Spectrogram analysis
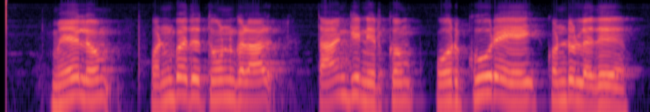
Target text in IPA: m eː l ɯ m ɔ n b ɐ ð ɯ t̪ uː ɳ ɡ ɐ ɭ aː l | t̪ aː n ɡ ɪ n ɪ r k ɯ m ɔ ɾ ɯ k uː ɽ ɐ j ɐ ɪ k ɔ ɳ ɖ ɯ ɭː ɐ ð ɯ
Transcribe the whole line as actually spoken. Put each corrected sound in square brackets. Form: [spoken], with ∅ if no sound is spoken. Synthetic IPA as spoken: m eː l ɯ m ɔ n b ɐ ð ɯ t̪ uː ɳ ɡ ɐ ɭ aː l | t̪ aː [ŋ] ɡ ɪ n ɪ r k ɯ m ɔ ɾ ɯ k uː [ɾ] ɐ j ɐ ɪ k ɔ ɳ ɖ ɯ ɭː ɐ ð ɯ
